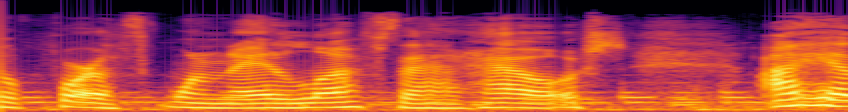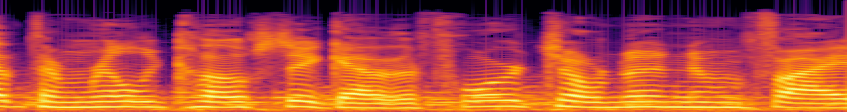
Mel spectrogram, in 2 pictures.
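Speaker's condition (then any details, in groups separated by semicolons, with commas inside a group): Ataxia; progressive, affects motor skills and voice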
